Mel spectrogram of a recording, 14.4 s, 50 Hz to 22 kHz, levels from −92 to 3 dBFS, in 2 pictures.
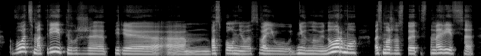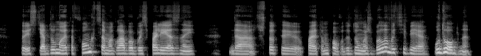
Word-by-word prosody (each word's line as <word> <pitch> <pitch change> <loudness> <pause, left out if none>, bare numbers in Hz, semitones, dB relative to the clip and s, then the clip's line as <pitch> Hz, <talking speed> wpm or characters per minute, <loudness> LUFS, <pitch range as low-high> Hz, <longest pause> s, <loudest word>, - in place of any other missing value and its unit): "Вот 285 +7 +4
смотри, 245 +7 +4
ты 220 -8 -6
уже 175 -2 -5
пере 170 -4 0 0.2
ам, 80 - -3
восполнила 185 -3 -1
свою 165 -3 -3
дневную 175 -3 -4
норму, 245 - +7 0.2
возможно, 190 0 +1
стоит 185 -1 0
остановиться". 205 +1 0 0.4
То - - -3
есть, 170 +2 -5
я 165 -1 +3
думаю, 205 0 0
эта 190 +1 -7
функция 235 0 0
могла 185 +1 +2
бы 185 - +1
быть 180 0 -6
полезной, 175 -4 0 0.5
да. 160 -2 -1
Что 200 -1 -5
ты 175 -4 -5
по 180 - +1
этому 170 +1 -1
поводу 180 0 -4
думаешь, 175 -1 -3
было 230 - +1
бы 240 -5 +1
тебе 195 -9 -4
удобно? 200 - +4
185 Hz, 140 wpm, -23 LUFS, 170-200 Hz, 0.5 s, норму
